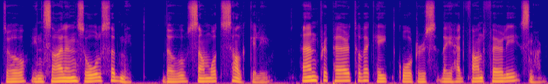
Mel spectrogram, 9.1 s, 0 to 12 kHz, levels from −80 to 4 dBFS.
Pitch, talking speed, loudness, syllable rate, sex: 120 Hz, 120 wpm, -19 LUFS, 3.9 syllables/s, male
